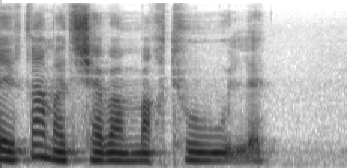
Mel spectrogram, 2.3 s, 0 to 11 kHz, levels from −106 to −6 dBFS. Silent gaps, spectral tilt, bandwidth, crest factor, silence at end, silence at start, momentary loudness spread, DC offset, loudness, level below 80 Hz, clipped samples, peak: none; -5.5 dB/octave; 10 kHz; 16 dB; 0.55 s; 0 s; 12 LU; under 0.1%; -23 LUFS; -66 dBFS; under 0.1%; -8 dBFS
